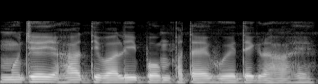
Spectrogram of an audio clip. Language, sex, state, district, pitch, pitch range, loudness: Hindi, male, Arunachal Pradesh, Papum Pare, 100 Hz, 95-110 Hz, -14 LUFS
